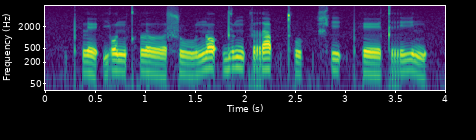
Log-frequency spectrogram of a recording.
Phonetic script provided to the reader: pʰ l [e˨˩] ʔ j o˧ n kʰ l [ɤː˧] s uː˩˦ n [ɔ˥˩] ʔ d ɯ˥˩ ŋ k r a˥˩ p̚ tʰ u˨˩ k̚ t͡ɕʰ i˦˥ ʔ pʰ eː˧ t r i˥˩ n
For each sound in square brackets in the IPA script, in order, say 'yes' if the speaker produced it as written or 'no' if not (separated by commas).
yes, no, yes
